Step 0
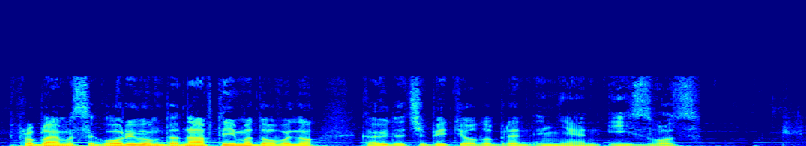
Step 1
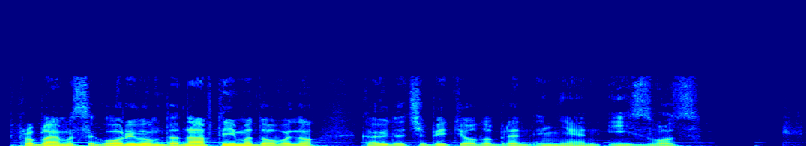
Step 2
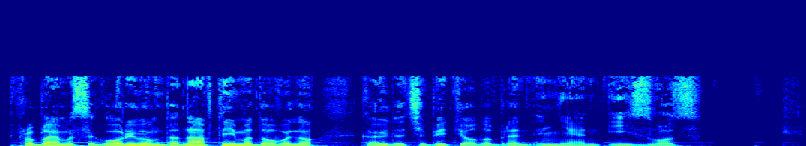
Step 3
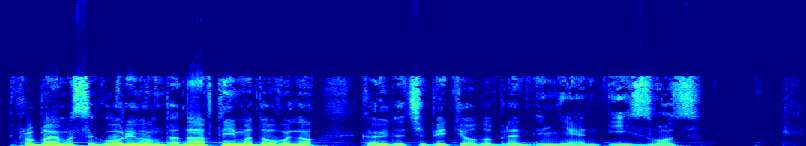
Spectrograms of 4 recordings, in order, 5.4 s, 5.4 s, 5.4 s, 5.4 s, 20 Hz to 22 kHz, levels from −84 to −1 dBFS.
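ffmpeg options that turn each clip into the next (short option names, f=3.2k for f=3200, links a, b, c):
-af "agate=range=-15dB:threshold=-60dB:ratio=16:detection=peak,volume=-5.5dB"
-af "aexciter=amount=7.1:drive=5.5:freq=5.2k,volume=-4dB"
-af "asoftclip=type=tanh:threshold=-27dB,volume=1.5dB"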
